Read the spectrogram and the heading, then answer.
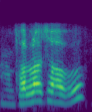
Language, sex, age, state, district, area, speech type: Odia, male, 18-30, Odisha, Nabarangpur, urban, conversation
